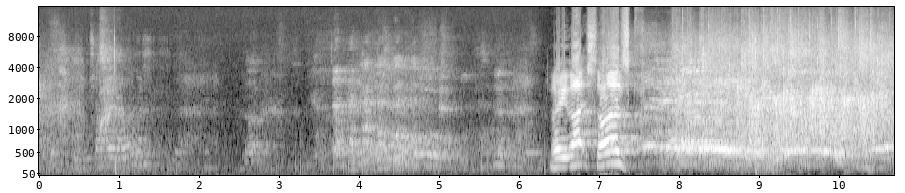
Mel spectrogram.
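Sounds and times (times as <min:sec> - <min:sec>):
speech: 0:00.7 - 0:01.5, 0:06.4 - 0:08.1
laughter: 0:03.4 - 0:06.2
audience applause: 0:07.6 - 0:10.6.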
